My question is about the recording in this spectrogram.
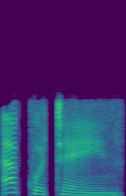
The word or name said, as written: Aquitaine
